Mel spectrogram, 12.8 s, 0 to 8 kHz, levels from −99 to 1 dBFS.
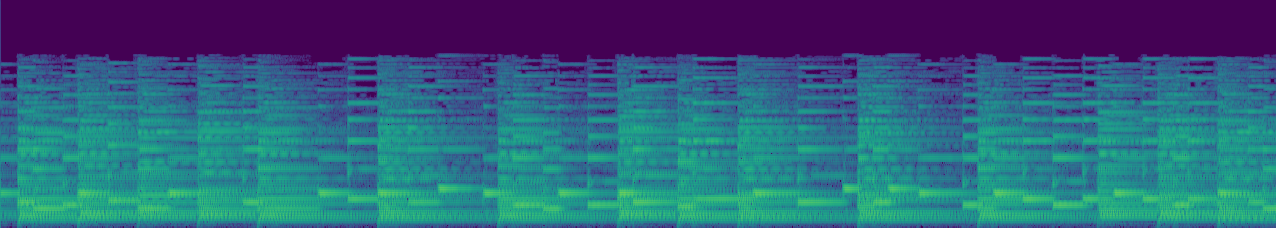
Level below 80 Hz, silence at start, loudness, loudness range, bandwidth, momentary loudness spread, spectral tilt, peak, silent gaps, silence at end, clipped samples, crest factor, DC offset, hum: -64 dBFS; 0 s; -29 LUFS; 1 LU; 4 kHz; 4 LU; -11.5 dB/octave; -14 dBFS; none; 0 s; under 0.1%; 16 dB; under 0.1%; none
